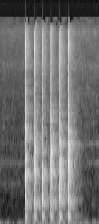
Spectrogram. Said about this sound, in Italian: Poi va a casa di Babborco e bussa.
